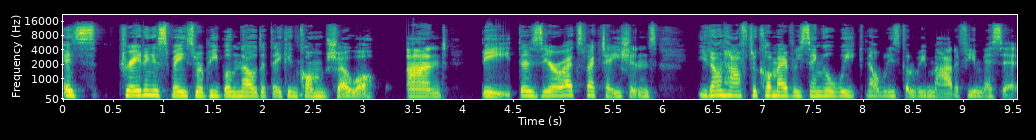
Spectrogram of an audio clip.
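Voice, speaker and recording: A woman with an Irish accent at a fairly quick pace, with vocal fry, monotone, flat intonation and a dry, close sound with no echo. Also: medium pitch for a woman. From Ireland. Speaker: community walking group co-founder. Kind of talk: casual chat.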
